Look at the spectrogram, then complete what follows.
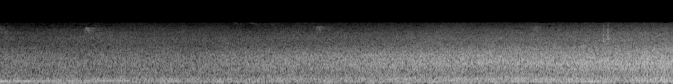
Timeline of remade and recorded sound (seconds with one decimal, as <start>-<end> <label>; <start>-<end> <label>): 0.0-1.1 recorded; 1.1-2.3 remade; 2.3-4.4 recorded; 4.4-5.4 remade; 5.4-6.7 recorded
